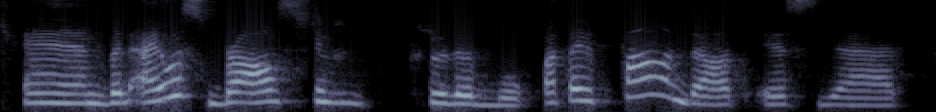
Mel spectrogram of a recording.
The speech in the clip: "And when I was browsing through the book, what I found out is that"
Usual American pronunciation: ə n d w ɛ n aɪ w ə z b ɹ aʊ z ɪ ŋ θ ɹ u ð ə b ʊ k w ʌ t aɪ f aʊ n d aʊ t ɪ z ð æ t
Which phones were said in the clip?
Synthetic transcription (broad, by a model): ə n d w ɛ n aɪ w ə s b ɹ aʊ s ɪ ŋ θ ɹ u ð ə b ʊ k w ʌ t aɪ f aʊ n d aʊ t ɪ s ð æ t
